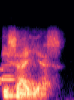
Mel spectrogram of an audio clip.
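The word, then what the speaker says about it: Ἠσαΐας: A i sí debería formar diptongo, pero le puse diéresis para indicar que no. Entonces, si ahí lleva el acento, ahí lo pronuncio. Esa esau es Isaías. Cuando la vocal suave precede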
